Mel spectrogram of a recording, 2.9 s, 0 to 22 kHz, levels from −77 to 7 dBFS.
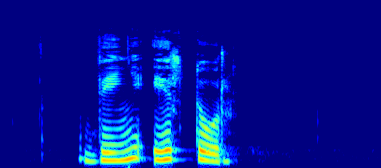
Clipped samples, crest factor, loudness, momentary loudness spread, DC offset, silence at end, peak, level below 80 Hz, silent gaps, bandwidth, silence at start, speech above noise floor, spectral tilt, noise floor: under 0.1%; 20 dB; -23 LUFS; 10 LU; under 0.1%; 1.15 s; -6 dBFS; -72 dBFS; none; 10 kHz; 0.65 s; 51 dB; -7 dB/octave; -73 dBFS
